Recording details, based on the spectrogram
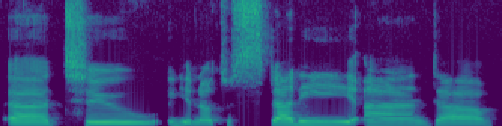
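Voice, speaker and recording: Casting: middle-aged woman from Iran, podcast guest, heartfelt conversational storyteller, medium pitch, recorded dry. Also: fairly even intonation, slow pace, darkish tone, clean tone, no room sound.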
